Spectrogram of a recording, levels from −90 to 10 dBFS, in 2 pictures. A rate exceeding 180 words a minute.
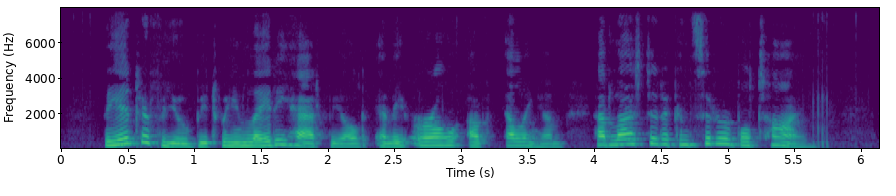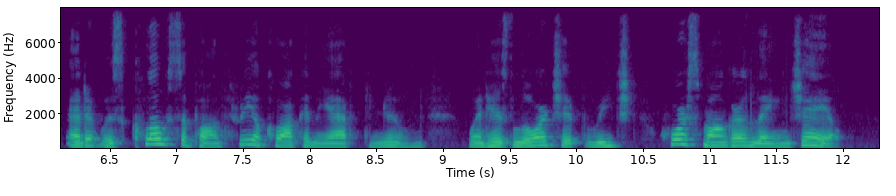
No: average, 155 wpm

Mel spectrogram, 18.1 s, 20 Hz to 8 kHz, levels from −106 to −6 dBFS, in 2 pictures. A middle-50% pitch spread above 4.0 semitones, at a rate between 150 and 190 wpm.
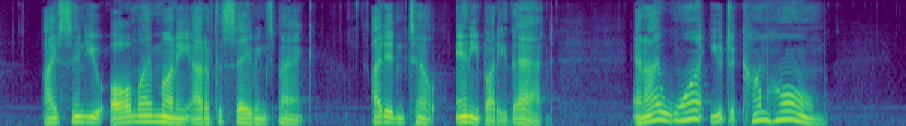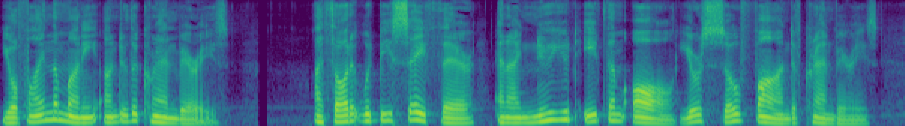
Yes: wide, 5.4 semitones; average, 160 wpm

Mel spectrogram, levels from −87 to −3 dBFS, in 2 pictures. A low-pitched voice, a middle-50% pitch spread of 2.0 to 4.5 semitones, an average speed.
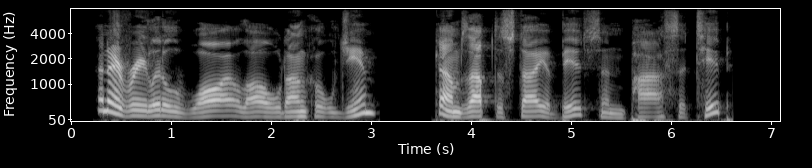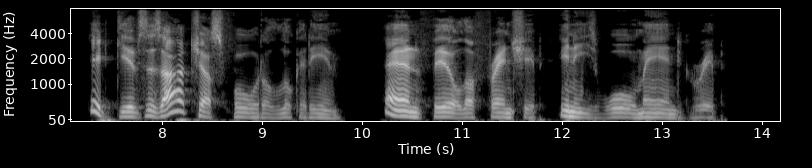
Yes: low, 125 Hz; average, 4.0 semitones; average, 150 wpm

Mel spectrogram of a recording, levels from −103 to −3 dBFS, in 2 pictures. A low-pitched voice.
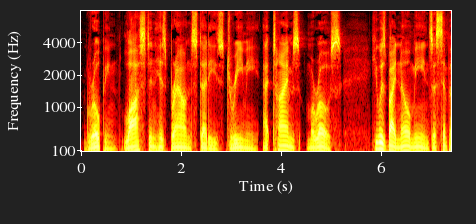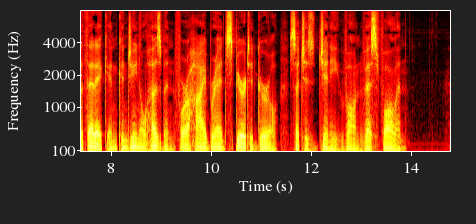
Yes: very low, 80 Hz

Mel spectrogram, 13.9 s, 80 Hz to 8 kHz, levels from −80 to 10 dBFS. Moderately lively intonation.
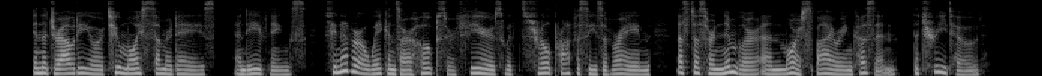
Yes: average, 3.6 semitones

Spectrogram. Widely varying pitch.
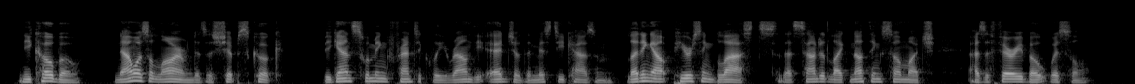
No: average, 3.6 semitones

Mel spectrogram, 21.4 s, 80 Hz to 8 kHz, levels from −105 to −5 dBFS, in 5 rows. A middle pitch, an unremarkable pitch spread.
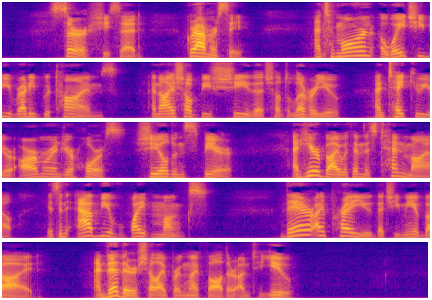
No: medium, 145 Hz; wide, 5.9 semitones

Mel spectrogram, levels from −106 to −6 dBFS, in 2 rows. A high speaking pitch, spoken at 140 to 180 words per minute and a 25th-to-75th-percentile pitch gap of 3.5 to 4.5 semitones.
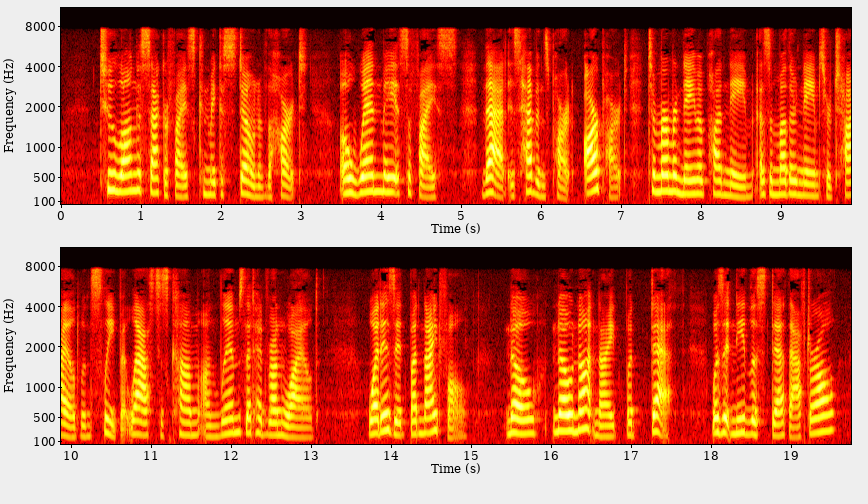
No: high, 225 Hz; average, 190 wpm; average, 4.2 semitones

